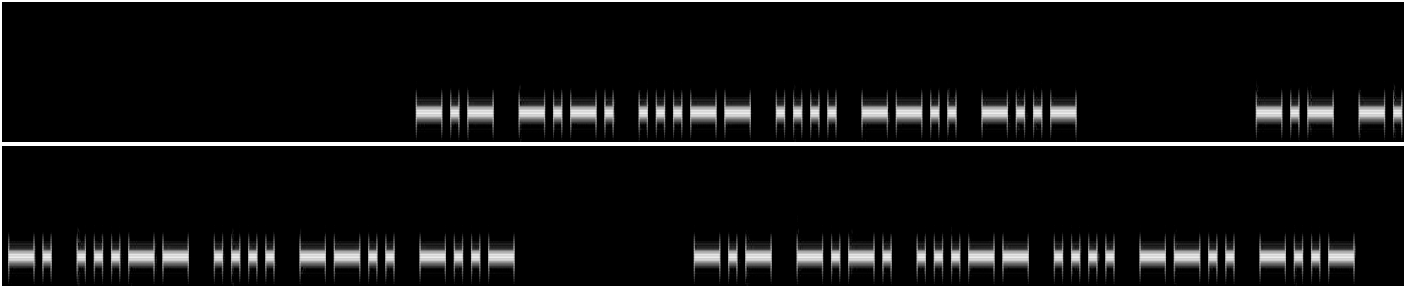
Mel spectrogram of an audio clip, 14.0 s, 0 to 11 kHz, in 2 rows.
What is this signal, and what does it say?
Morse code, heard as a keyed tone, about 28 wpm, 700 Hz. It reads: KC3HZX KC3HZX KC3HZX
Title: USA Call Signs - 6 Characters - Repeated 3x - 28wpm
